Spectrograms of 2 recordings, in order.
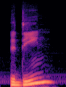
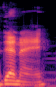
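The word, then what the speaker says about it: Dedenne: Oh my god, you've said it wrong, and now all I can picture in my head is saying it wrong. It's the Dene.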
